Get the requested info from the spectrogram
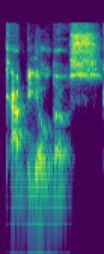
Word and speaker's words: Cabildos: Cabalillos Edición Limitada. – Cabildos. – Cabildos. – You added an extra syllable. – I want to say it's like pronouncing it like a double O. Cabildos.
